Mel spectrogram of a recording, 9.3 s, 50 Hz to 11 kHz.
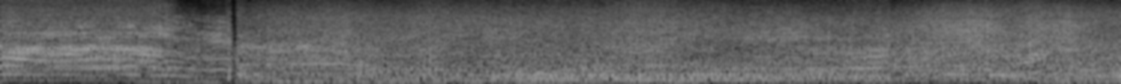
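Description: A 1956 Jaguar D-Type racing car engine roars in a racing video game, loud and unbroken, its pitch climbing and falling through gear changes for the whole stretch.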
